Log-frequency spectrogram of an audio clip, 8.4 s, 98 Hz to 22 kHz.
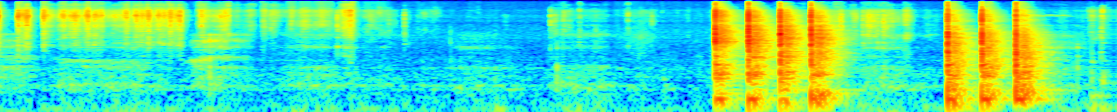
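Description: Coffee grounds are knocked and brushed out of a Fanttik Slim V8 handheld vacuum: soft scratchy brushing first, then two quick bursts of sharp, loud knocks, three or four taps each.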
